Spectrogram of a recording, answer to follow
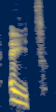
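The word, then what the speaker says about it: eyot: They are called eight. It's pronounced eight, but we It's actually spelled AOT.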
